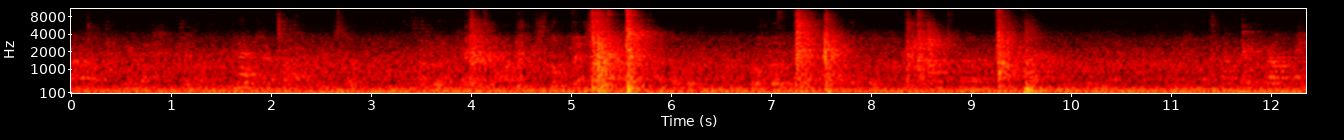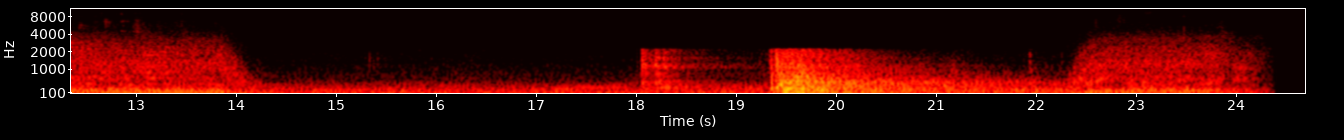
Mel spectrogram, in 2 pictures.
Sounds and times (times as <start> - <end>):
Speech: 0.0 - 9.2, 11.2 - 13.5, 22.9 - 24.4
Arrow: 5.2 - 6.0, 7.1 - 7.8, 9.2 - 9.8, 18.1 - 18.4, 19.3 - 21.2.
